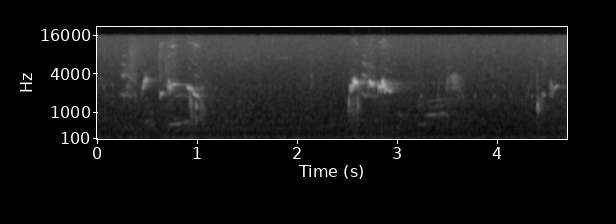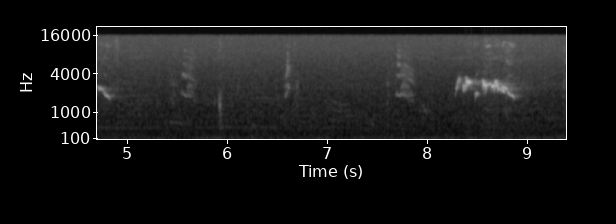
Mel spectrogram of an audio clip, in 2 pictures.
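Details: Red-whiskered bulbul fighting song recorded while trapping, 21 December 2015; short warbled phrases spaced about two to four seconds apart, with other faint calls and a brief word spoken afterward.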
